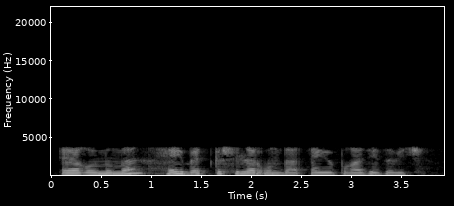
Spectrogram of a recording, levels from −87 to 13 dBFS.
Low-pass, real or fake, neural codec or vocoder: 3.6 kHz; real; none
